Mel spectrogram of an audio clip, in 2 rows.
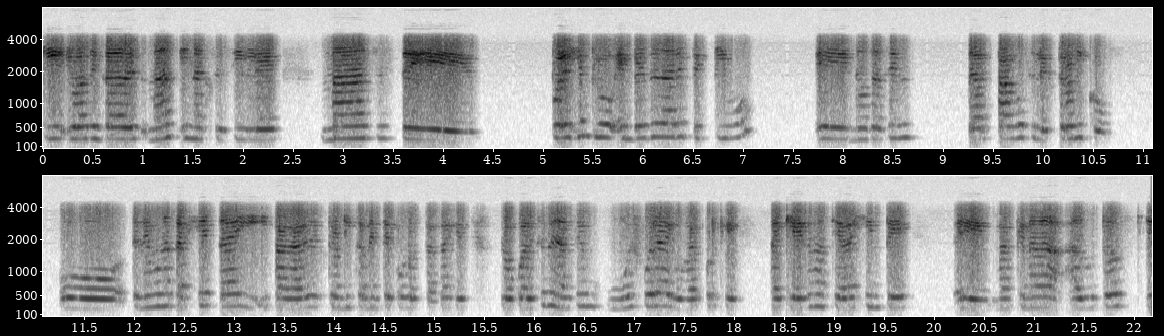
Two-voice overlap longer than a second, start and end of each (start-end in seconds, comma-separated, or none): none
